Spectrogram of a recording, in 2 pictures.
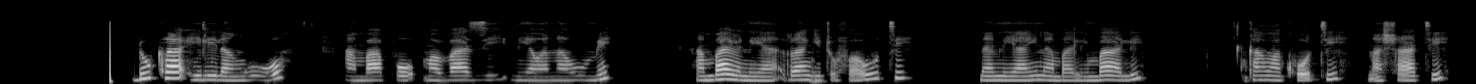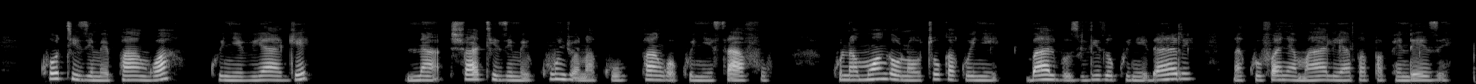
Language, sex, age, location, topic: Swahili, female, 25-35, Nairobi, finance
